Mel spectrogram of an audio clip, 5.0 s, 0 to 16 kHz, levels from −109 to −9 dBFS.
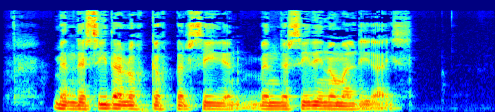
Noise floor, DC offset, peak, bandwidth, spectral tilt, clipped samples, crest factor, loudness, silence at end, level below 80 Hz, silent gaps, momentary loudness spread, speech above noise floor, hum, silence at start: -75 dBFS; under 0.1%; -6 dBFS; 12 kHz; -4 dB/octave; under 0.1%; 20 dB; -24 LUFS; 0.85 s; -54 dBFS; none; 12 LU; 50 dB; none; 0.55 s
